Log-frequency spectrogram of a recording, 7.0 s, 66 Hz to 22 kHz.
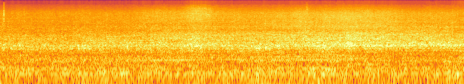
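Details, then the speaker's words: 2015 Chevy Camaro after the cylinder 6 injector fault (P0206/P0300) was repaired: heard from inside the car pulling hard uphill, a steady deep roar with no stumble or miss, reaching nearly 100 km/h in about 5 seconds. "señores esto quedó perfecto casi 100 km por h en 5 segundos más o menos esto quedó muy bien muy muy bien"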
